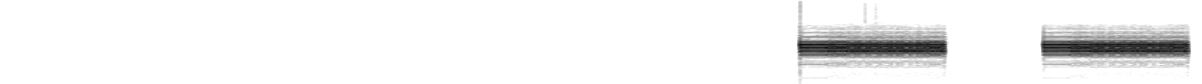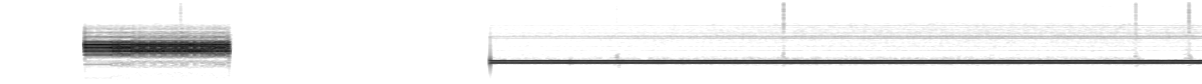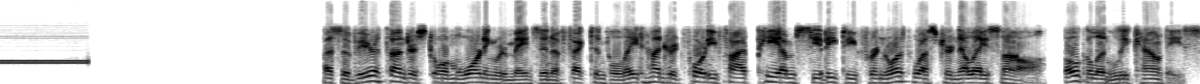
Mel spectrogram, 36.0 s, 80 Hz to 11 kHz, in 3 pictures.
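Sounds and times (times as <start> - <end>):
harsh digital data bursts: 8.0 - 9.5, 10.4 - 11.9, 12.9 - 14.4
two-tone attention signal: 8.0 - 9.5, 16.9 - 24.9.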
